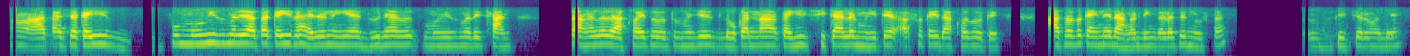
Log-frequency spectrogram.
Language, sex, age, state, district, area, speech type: Marathi, female, 45-60, Maharashtra, Nagpur, urban, conversation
